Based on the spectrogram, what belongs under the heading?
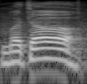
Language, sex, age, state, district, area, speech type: Maithili, male, 60+, Bihar, Madhepura, rural, read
